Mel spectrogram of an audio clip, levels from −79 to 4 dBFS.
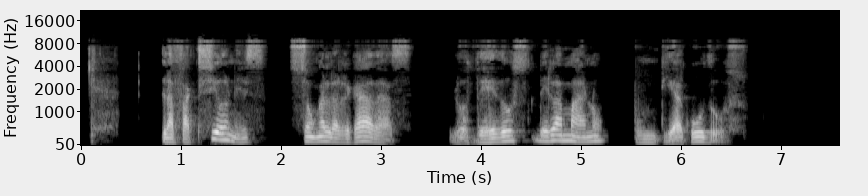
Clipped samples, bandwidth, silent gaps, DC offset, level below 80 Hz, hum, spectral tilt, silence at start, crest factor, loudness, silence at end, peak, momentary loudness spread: under 0.1%; 9.4 kHz; 0.40-0.80 s, 1.88-2.08 s, 3.34-3.68 s, 5.27-5.53 s; under 0.1%; -56 dBFS; none; -4 dB/octave; 0.05 s; 18 dB; -17 LUFS; 0.95 s; 0 dBFS; 15 LU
